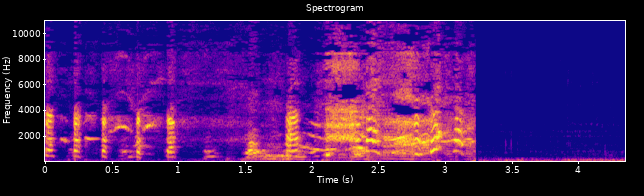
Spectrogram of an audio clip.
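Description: A dog barking in quick, repeated barks, which cut off suddenly about three seconds in and leave only a faint low rumble.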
